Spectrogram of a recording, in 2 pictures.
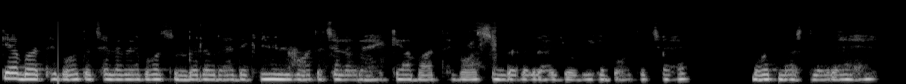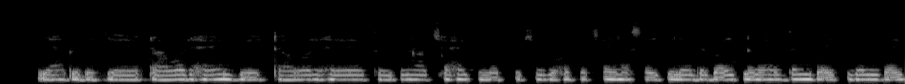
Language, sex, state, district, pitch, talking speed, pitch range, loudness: Hindi, female, Jharkhand, Sahebganj, 225 Hz, 230 wpm, 215-230 Hz, -26 LUFS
